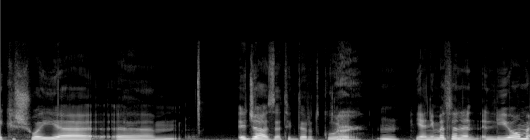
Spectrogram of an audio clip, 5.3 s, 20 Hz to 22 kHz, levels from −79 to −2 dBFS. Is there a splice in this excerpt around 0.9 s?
no; 1 cut; at 4.1 s

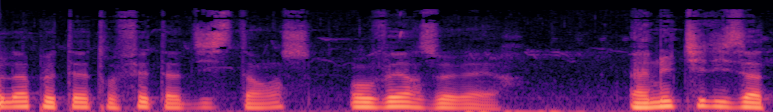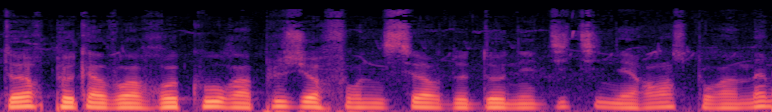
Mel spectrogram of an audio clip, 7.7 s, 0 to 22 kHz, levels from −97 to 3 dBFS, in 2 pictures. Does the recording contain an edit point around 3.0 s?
no; 1 cut; at 4.2 s

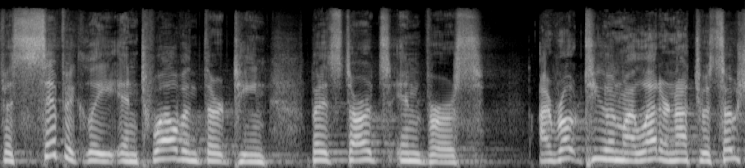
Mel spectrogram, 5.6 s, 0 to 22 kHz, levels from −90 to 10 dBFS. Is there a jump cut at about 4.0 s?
yes; 1 cut; at 4.0 s

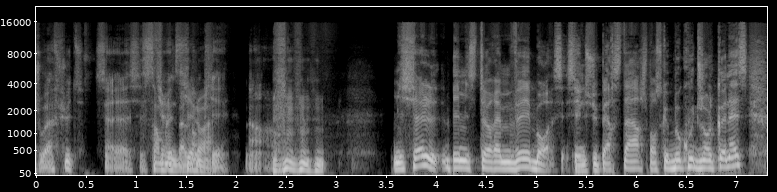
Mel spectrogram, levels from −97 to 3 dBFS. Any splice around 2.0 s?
no; 1 cut; at 4.2 s

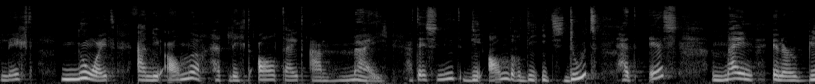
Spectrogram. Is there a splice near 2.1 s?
no; 2 cuts; at 4.0 s, 6.2 s

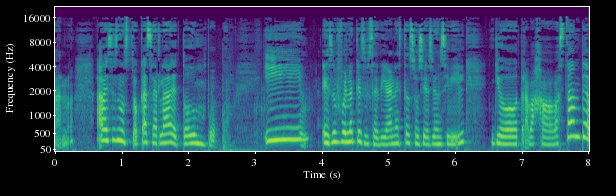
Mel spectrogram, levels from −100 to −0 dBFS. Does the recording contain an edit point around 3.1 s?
no; 0 cuts

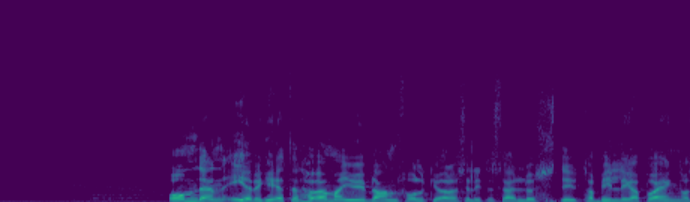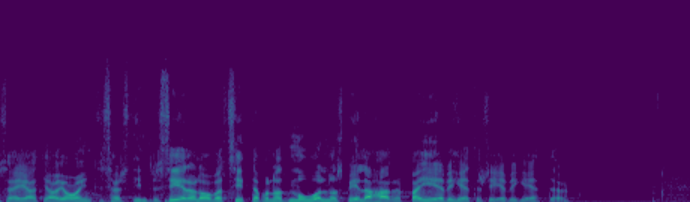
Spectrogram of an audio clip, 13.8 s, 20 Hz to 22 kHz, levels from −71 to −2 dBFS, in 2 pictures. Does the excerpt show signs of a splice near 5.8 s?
no; 0 cuts

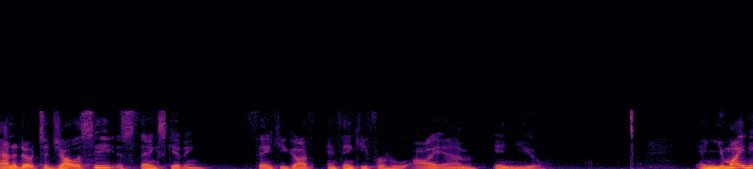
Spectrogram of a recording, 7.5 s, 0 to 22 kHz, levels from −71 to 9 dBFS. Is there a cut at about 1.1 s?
no; 2 cuts; at 3.1 s, 4.8 s

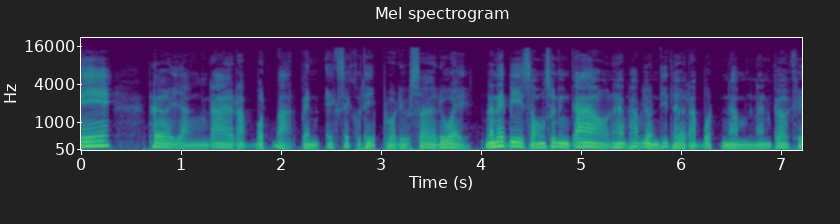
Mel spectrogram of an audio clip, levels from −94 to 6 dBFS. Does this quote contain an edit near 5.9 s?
no; 1 cut; at 3.9 s

